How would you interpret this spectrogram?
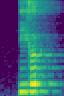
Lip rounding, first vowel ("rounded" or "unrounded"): unrounded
